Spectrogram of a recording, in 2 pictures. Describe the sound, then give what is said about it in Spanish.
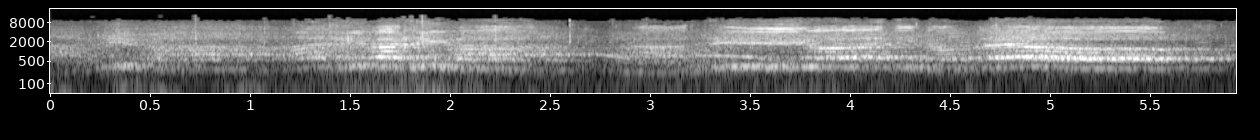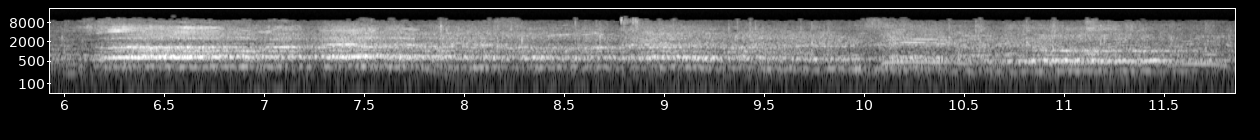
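A crowd of football fans shouts and chants together outside the Villamarín stadium, a loud, continuous roar of many voices with rising and falling surges, no single speaker standing out, the shouts carrying through the press room windows during Manuel Pellegrini's press conference. “Y entonces estos gritos que se están escuchando se cuelan por las ventanas de la sala de prensa y no terminan de poder escuchar las preguntas, Manuel Pellegrini.”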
